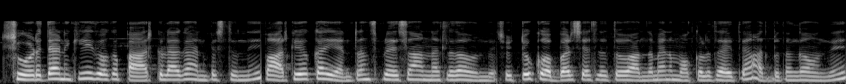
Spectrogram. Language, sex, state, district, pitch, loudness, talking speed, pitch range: Telugu, female, Andhra Pradesh, Visakhapatnam, 215 Hz, -16 LUFS, 140 wpm, 195-235 Hz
